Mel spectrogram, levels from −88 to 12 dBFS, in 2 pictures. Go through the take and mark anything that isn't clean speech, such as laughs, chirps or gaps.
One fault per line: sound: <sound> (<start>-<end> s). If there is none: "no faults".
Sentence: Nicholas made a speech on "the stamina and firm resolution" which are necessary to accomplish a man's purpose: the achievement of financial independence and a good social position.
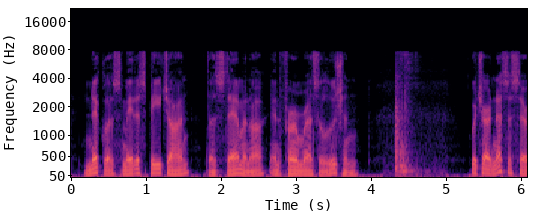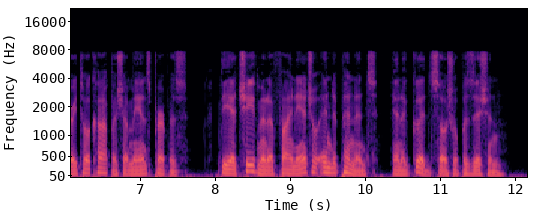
sound: thud (4.3-4.9 s)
